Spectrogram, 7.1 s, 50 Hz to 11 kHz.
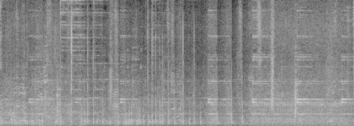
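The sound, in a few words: SW9 101 locomotive pulling a train of empty cars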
